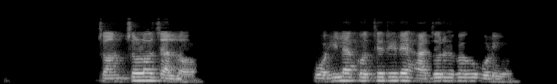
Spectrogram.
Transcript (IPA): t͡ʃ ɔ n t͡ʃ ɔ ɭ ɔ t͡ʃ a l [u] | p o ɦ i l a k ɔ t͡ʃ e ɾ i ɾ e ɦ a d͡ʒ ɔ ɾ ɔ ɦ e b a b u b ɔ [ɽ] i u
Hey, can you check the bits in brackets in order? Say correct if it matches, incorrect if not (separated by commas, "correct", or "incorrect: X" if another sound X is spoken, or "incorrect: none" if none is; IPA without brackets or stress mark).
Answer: incorrect: ɔ, correct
